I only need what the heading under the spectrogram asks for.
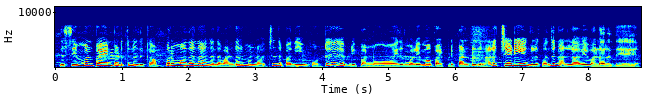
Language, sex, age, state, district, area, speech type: Tamil, female, 30-45, Tamil Nadu, Tiruvarur, rural, spontaneous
